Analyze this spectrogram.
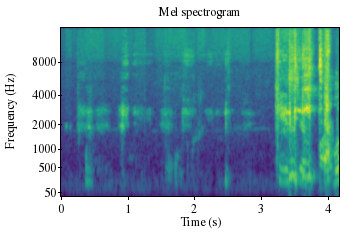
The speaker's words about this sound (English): Can he tell you he's having an asthma attack? Oh, you can notice. What he's like coughing his lungs out over there, but I think he made it.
